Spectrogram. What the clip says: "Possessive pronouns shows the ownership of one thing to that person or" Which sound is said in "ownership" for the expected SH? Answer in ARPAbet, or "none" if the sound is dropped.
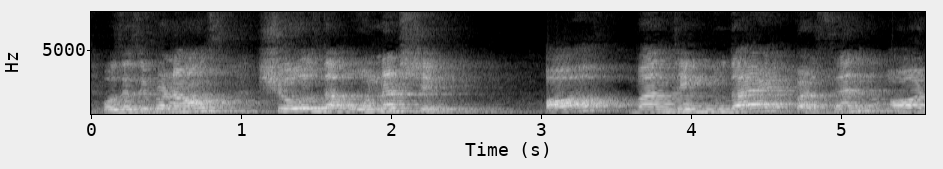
SH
